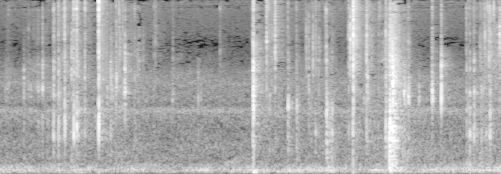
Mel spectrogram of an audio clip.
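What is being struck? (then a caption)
Bar of soap cut with a metal blade. A solid purple-edged bar of soap with a cream core, held in the hand, is carved by shaving strips off it with a metal blade. It makes a series of crisp, bright scraping and crinkling sounds, with short dry bursts separated by quiet gaps.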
